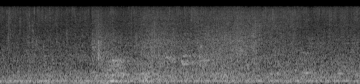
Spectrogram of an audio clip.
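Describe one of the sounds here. A polar bear jumps into water with a big splash.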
